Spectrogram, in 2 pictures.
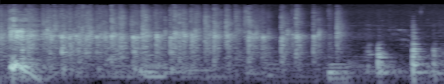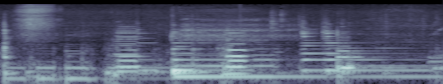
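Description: A burst of audience applause for about four seconds thins into a few scattered claps, then low, sustained stringed-instrument notes sound, like a cello being played or tuned.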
